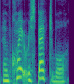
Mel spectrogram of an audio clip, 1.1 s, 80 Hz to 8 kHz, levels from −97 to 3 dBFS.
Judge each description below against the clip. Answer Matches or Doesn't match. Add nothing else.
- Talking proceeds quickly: Matches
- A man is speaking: Doesn't match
